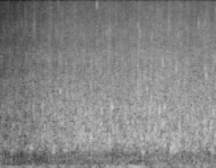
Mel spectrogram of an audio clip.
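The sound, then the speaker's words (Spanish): The River Cole, near Birmingham in central England, pours steadily past a water mill's turning paddles, a loud, continuous rushing wash of water with no voices and no distinct pauses. “Y oímos pasar, lo escucháis perfectamente, el río Cole, donde las palas de un molino, fíjate qué bonito Sergio, las palas de un molino de agua giran con la corriente.”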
